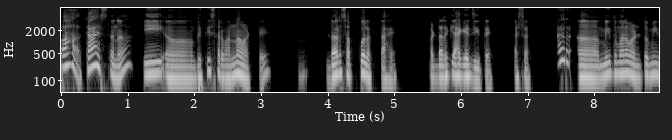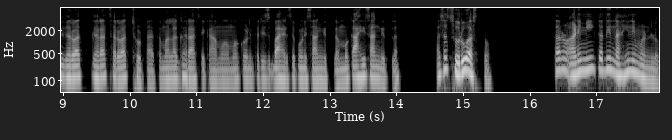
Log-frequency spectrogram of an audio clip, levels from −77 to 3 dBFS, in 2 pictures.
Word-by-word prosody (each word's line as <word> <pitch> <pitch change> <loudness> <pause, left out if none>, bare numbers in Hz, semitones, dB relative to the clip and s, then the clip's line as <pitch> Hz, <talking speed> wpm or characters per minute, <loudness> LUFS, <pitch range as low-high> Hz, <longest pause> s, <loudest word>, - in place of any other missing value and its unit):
पहा 240 +1 +3
काय 230 +6 +6
असतं 150 - -2
ना, 125 - +1 0.3
की 155 +2 +2
अ, - - +1 0.4
भीती 125 +9 -2
सर्वांना 130 -1 +2
वाटते, 125 +2 -2 1.0
डर 140 +4 +5
सबको 150 +1 +1
लगता 115 -5 -2
है 105 -2 -7 0.5
और 120 - -2
डर 125 +1 +2
के 140 - -2
आगे 130 -1 +4
जीत 105 -6 -3
है - - -4 0.4
असं. 115 -2 -6 0.5
तर 330 0 0 0.2
अ, 120 -1 +4
मी 140 +4 +1
तुम्हाला 155 +1 +2
म्हणतो, 135 -1 0
मी 145 +2 0
घरात 120 +1 +2 0.2
घरात 120 +1 -2
सर्वात 115 0 -2
छोटा 100 -3 -7
आहे. 90 - -7
तर - - -9
मला 110 +1 -2
घराचे 105 -3 -3
कामं, 95 0 -7
मग 105 - -6
कोणीतरी 105 0 -8
बाहेरचं 105 0 -1
कोणी 105 -1 -3
सांगितलं. 100 -3 -5
मग 100 +2 -3
काही 115 +2 +1
सांगितलं. 115 -6 -4 0.6
असं 145 +9 +1
सुरु 180 -2 +7
असतो. 120 - -4 1.0
तर 185 +1 +2
आणि 150 +5 +6
मी 190 +3 +3
कधी 195 +1 +2
नाही, 145 -4 +3
नाही 175 0 +3
म्हणलो. 105 -7 -1
120 Hz, 175 wpm, -24 LUFS, 105-150 Hz, 1.0 s, सुरु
